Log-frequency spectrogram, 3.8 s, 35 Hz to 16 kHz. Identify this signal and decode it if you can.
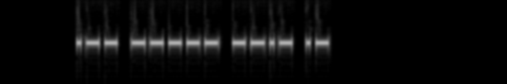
Morse code, heard as a keyed tone, about 34 wpm, 700 Hz. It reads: W0QA
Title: USA Call Signs - 4 Characters - Repeated 3x - 35wpm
